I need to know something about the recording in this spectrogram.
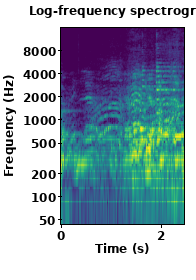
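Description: Men's voices speaking, quieter for the first second or so, then louder near the end.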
